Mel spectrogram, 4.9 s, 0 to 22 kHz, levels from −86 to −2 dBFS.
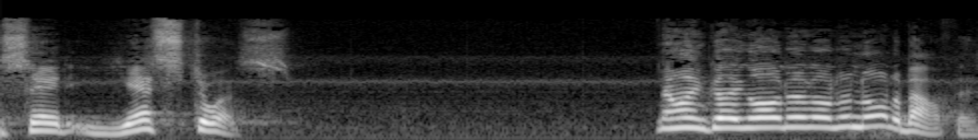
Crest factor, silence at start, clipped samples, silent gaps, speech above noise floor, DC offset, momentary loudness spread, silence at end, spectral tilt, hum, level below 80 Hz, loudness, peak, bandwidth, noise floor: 16 dB; 0 s; under 0.1%; none; 37 dB; under 0.1%; 10 LU; 0 s; -5 dB/octave; none; -62 dBFS; -17 LUFS; -2 dBFS; 13.5 kHz; -54 dBFS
